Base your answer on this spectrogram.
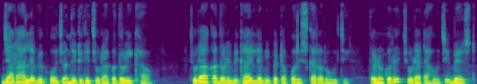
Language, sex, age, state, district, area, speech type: Odia, female, 18-30, Odisha, Jagatsinghpur, urban, spontaneous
